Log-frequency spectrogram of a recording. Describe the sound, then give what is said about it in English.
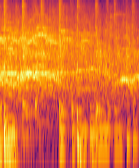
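Audience clapping at a church gathering, a dense wash of hand claps layered over music with a pulsing bass, steady in level for the few seconds heard. “Clap your hands for her all the way from Bulawayo.”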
